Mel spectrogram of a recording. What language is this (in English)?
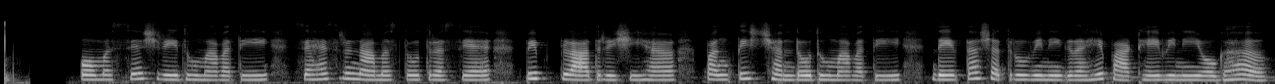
Sanskrit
